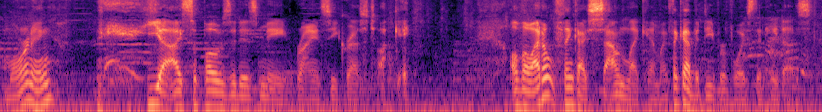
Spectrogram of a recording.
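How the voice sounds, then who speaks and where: A lower-pitched man talks loosely and unhurriedly, filling his sentences with ums and uhs as he explains things on a live stream. He is inside a pharmacy store, with music clearly playing in the background. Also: moderate pace. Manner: relaxed, rambling with many fillers. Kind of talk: casual live-stream how-to talk.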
